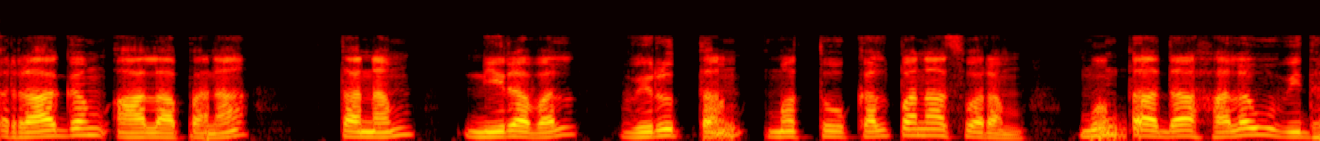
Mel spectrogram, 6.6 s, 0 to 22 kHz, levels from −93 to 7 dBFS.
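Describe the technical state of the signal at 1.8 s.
At 1.8 s, as throughout, the speech has a grainy, breathy top end, likely from Bluetooth LC3 compression refilling discarded highs with noise rather than simply dulling them like a low-pass.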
